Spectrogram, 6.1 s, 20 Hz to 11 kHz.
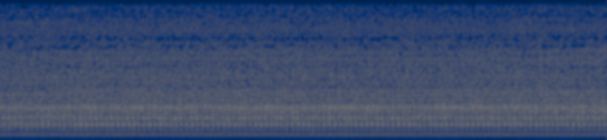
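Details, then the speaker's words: Mini Mill after belt drive kit upgrade, running in low gear (up to about 1100 rpm): very quiet, smooth steady motor hum, no gear grinding, clunking or metal-on-metal lever rubbing as before; normal running. "Man, that's quiet. I can barely hear it. We're in low gear right now."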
